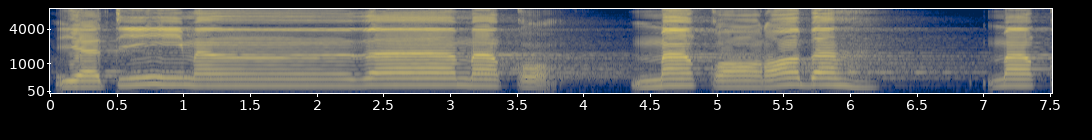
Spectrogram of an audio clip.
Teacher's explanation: huruf q berharakat sukun ya maka dia dibaca pantul atau Qalqalah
